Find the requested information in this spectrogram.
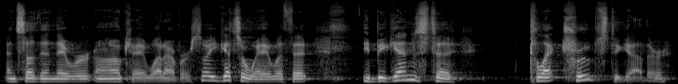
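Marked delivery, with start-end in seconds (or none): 0.9-1.9 low, offhand giving in; imitating a grudging concession; mock dismissive. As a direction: shrug it off, dropping lower and softer. Crowd grudgingly backing down.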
